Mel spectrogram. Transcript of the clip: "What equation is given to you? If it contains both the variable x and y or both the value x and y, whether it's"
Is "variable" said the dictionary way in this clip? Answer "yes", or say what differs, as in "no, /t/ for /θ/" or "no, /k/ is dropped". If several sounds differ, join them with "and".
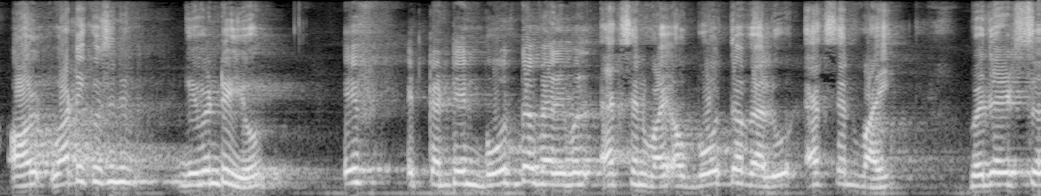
no, /l/ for /ɹ/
